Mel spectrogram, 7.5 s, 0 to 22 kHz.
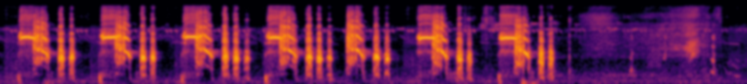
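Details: Grey francolin (desi teetar) calling in its natural surroundings: loud, harsh, squeaky phrases repeated roughly every 0.8 seconds, seven bursts in a row, each with a high ringing note and quick trailing clicks, then quiet at the end.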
